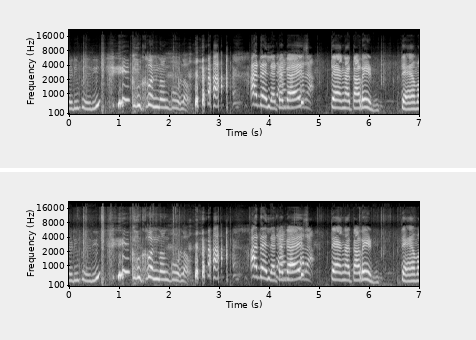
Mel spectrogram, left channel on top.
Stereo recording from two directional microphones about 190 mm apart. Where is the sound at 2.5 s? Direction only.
15° left (ahead or behind).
